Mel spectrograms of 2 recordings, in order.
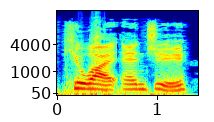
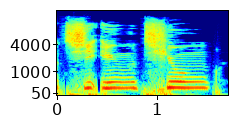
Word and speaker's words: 请: For the pinyin, it is Qing, so Q pronounced qi in Chinese pinyin. Ing pronounced ing, altogether qing qing, with the third tone, which is like a V shape, going from up to down and then up a bit.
